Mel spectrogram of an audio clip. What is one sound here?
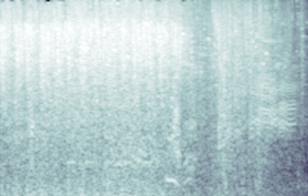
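Energy guns fire in rapid bursts with crackling blasts.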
